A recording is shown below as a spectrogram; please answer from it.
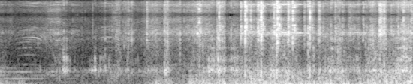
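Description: Voices, then from about two seconds in a loud low rumbling noise with scattered sharp clicks.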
